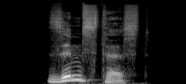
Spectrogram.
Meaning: inflection of simsen: 1. second-person singular preterite 2. second-person singular subjunctive II
- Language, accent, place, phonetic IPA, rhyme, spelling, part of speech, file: German, Germany, Berlin, [ˈzɪmstəst], -ɪmstəst, simstest, verb, De-simstest.ogg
